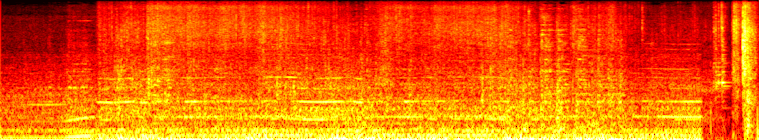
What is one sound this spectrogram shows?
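Dirt pours from a loader bucket with a rushing hiss.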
